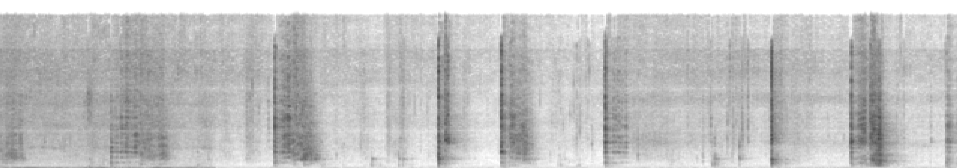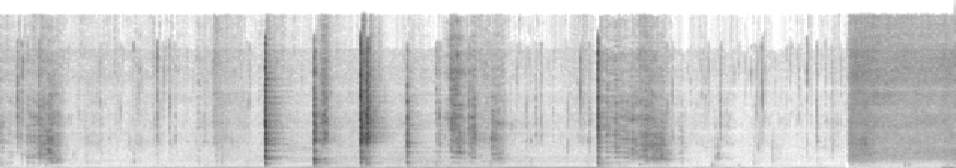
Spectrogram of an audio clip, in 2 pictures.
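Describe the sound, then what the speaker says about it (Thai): Catfish jungle curry stir-fried with holy basil leaves in a pan, repeated spatula scrapes and clanks against the pan over a low sizzle, rhythmic and close. "หลังจากนั้นก็ผัดให้ใบกะเพราสลดความร้อนค่ะ"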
